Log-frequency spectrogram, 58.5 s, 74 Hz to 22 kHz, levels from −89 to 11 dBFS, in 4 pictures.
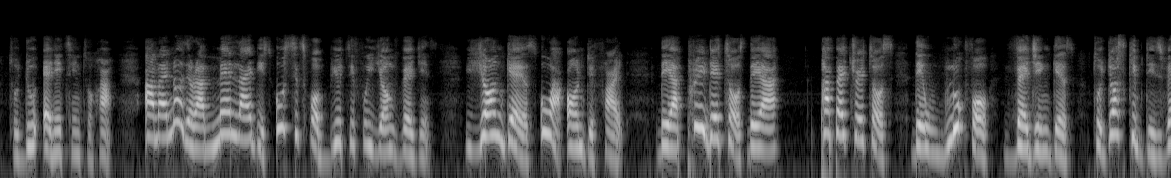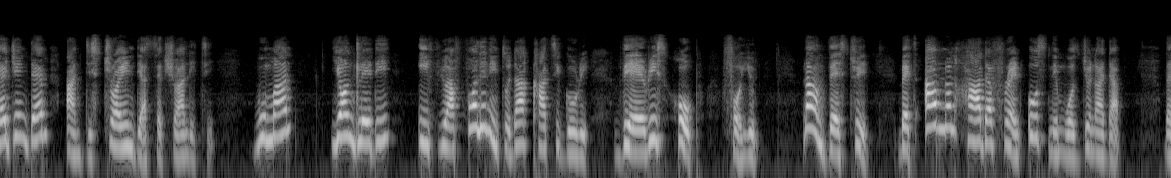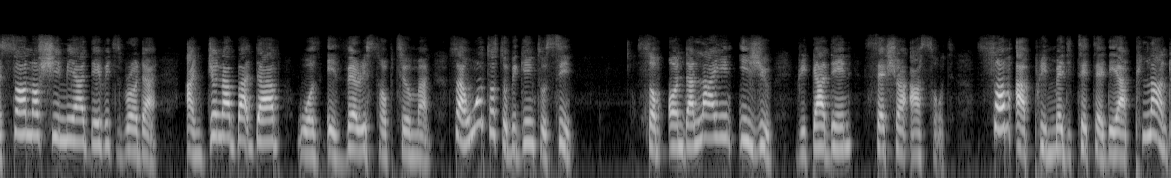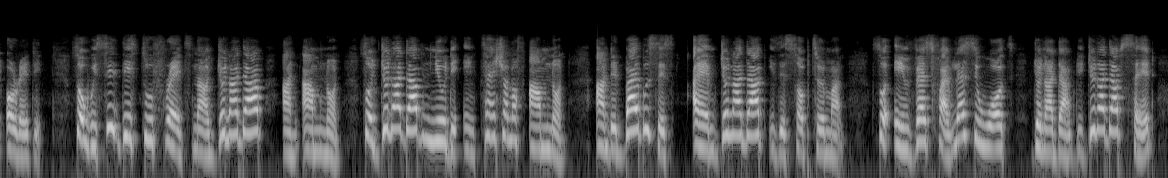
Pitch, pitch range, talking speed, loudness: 205 Hz, 170-275 Hz, 150 wpm, -19 LUFS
